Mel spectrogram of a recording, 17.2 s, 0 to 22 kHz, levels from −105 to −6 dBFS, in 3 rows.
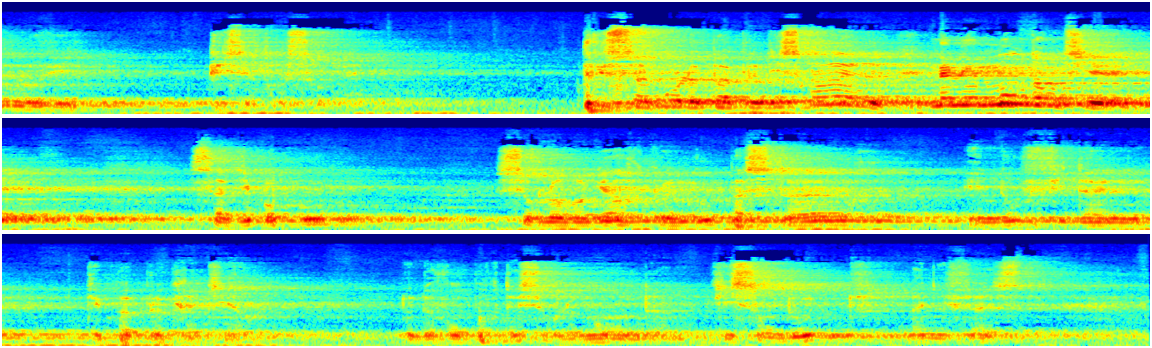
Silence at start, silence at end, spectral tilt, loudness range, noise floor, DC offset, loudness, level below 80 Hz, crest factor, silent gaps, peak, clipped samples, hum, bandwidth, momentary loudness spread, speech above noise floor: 0 s; 0 s; -3.5 dB/octave; 11 LU; -46 dBFS; under 0.1%; -21 LUFS; -48 dBFS; 22 dB; none; 0 dBFS; under 0.1%; none; 11 kHz; 17 LU; 25 dB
